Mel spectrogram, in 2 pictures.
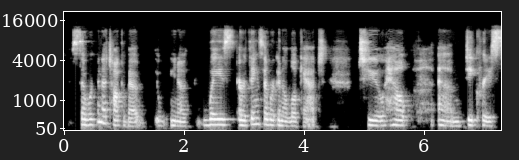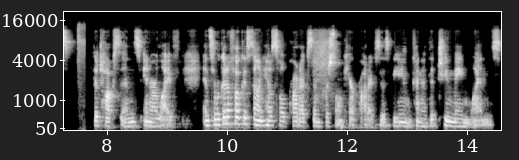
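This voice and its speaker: A woman with a very deep, low pitch and a slight Canadian accent, at a moderate pace with ordinary pitch variation. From Canada. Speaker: nurse and essential oil seller. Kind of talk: presentation. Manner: halting, many fillers.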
